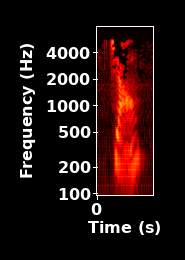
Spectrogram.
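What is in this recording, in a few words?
"讲", Mandarin Chinese; hsk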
